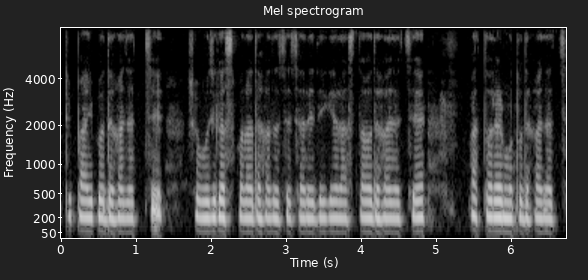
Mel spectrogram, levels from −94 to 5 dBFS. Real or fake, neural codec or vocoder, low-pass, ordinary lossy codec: real; none; none; none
